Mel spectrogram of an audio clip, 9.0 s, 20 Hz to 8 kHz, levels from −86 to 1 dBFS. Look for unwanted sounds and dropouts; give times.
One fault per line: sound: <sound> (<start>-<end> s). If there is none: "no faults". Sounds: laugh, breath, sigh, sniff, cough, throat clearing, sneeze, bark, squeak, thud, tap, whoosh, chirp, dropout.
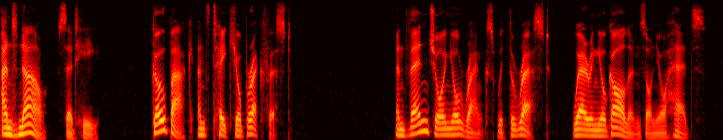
no faults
